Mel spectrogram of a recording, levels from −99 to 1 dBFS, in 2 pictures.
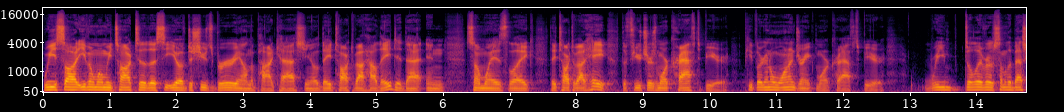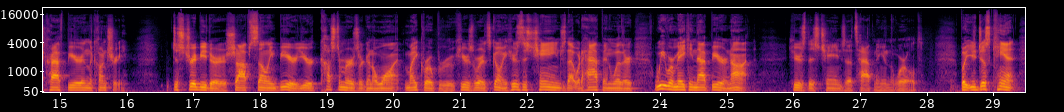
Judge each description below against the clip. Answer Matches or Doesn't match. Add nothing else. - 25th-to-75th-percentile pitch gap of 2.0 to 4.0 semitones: Matches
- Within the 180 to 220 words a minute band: Matches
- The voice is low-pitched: Matches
